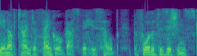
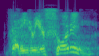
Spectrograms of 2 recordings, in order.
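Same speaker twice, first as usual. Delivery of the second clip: much higher and louder, slow and nervous; uneasy; 7 semitones higher, 5 dB louder, slower than usual. A narrator's reading. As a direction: Odo forcing out a nervous remark, high and loud. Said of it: "Odo swallowed uneasily".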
